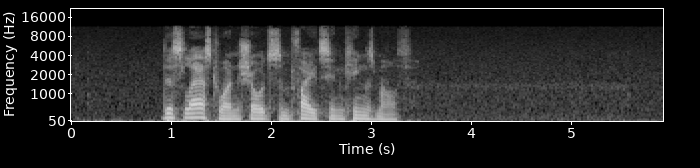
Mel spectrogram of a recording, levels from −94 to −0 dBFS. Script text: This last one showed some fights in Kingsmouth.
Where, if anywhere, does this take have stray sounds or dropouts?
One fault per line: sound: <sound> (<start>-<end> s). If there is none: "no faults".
no faults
